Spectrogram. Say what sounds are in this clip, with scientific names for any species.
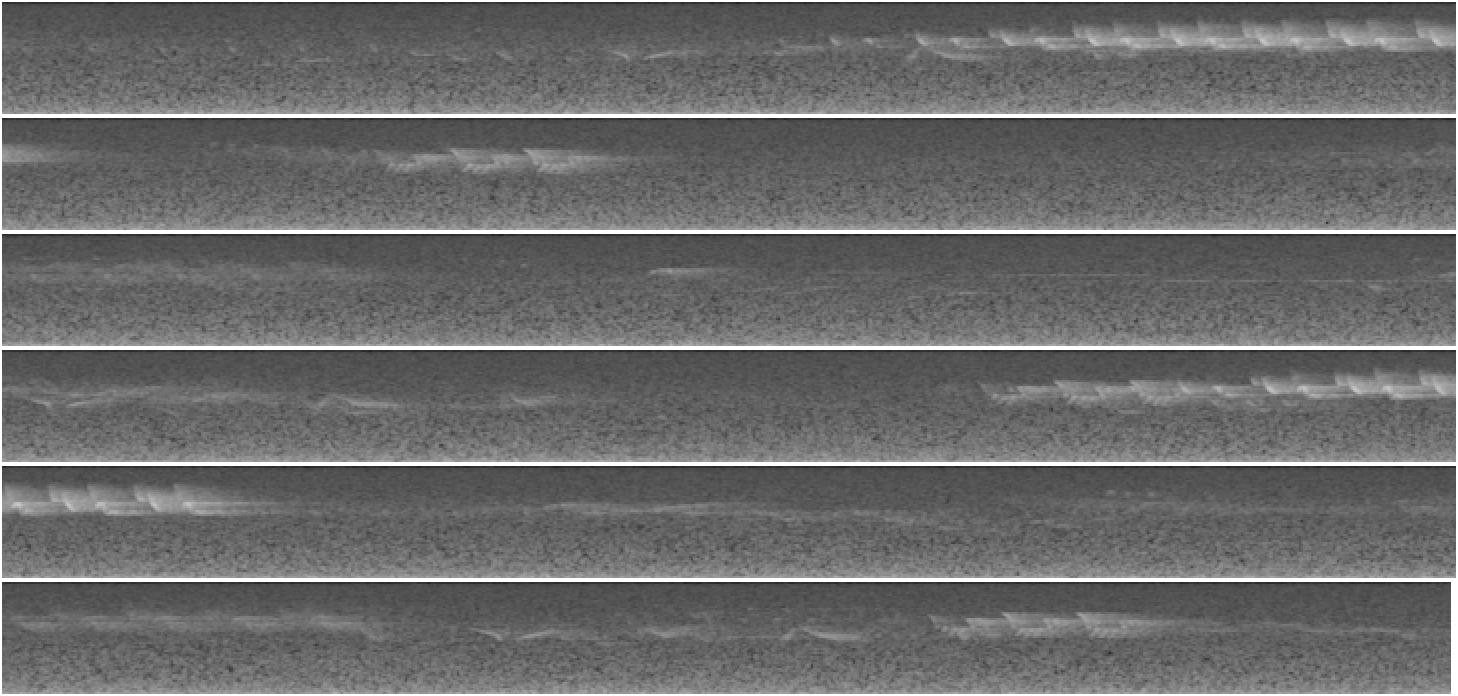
Turdus migratorius, Seiurus aurocapilla, Geothlypis philadelphia, Contopus virens, Zonotrichia albicollis, Piranga olivacea, Catharus fuscescens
